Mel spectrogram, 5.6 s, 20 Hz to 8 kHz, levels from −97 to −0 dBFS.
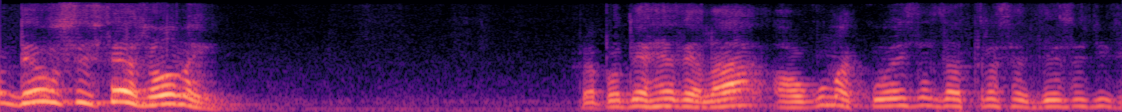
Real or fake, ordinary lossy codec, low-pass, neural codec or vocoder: real; AAC, 32 kbps; 7.2 kHz; none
